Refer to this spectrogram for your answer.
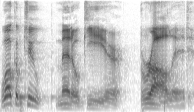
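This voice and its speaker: The speaker uses a put-on character voice and moves at a very slow pace. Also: man, medium pitch for a man. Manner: putting on a voice.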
